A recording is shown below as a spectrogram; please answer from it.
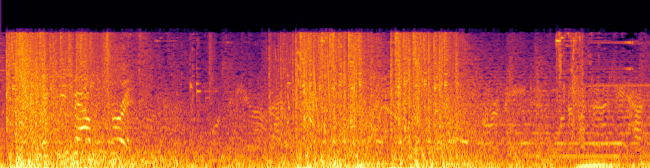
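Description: Turret gunfire in the sci-fi shooter Mass Effect Legendary Edition sounds as dense bursts of rapid shots and blasts inside a facility, loud and continuous, with voices over the combat.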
